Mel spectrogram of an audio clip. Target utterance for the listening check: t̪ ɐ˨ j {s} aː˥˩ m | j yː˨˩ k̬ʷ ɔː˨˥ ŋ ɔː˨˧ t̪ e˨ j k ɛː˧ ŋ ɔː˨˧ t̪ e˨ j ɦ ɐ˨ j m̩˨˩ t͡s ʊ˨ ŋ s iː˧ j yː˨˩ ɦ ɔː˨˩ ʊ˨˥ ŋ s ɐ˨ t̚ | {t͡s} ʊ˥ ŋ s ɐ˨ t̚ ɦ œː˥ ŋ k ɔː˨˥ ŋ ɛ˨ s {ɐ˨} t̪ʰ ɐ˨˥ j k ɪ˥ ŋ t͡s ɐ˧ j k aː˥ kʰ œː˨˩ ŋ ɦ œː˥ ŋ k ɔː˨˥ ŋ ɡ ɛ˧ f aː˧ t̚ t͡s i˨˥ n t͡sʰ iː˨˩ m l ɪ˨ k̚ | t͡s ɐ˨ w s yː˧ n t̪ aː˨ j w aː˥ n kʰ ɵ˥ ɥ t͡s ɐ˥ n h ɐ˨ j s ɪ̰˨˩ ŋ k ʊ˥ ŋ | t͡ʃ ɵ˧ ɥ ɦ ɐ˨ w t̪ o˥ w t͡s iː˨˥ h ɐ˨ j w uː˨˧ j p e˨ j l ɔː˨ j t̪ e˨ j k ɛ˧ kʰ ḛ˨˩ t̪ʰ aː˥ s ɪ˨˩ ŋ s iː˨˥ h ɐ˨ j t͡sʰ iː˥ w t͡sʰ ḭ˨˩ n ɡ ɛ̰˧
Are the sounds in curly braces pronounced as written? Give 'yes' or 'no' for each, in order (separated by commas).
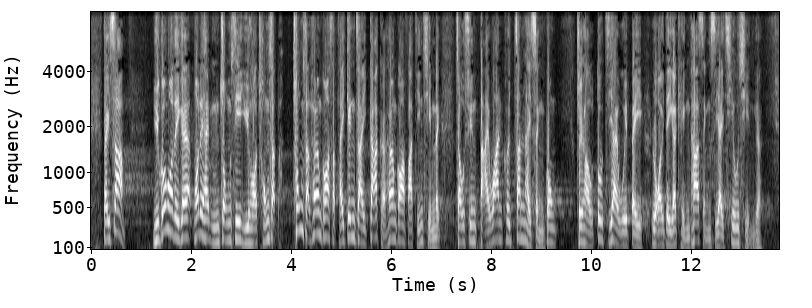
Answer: yes, no, yes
